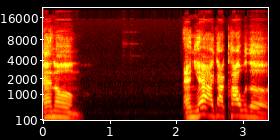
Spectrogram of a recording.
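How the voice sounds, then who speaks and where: This man's voice has a bright, sharp tone, captured dry and close with no echo in a very clean recording against a silent background. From Los Angeles, California. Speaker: former gang member and ex-prisoner. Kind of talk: interview storytelling. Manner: casual, slangy with frequent fillers.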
